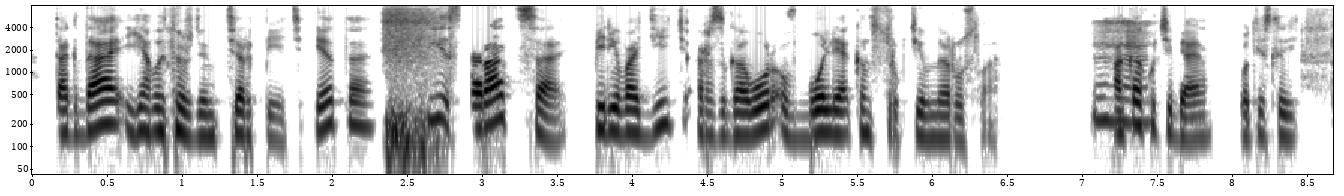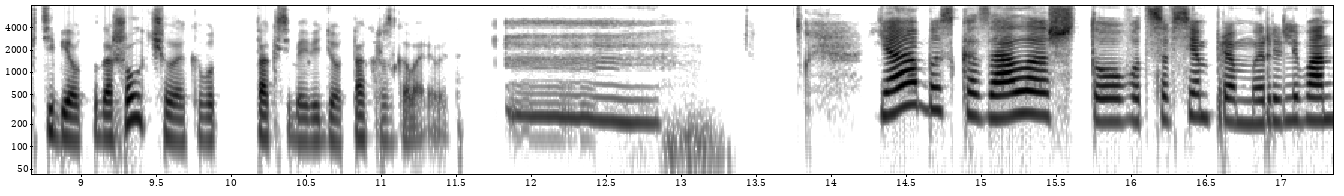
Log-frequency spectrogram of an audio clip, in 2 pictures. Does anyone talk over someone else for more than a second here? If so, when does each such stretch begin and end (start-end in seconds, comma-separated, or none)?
none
